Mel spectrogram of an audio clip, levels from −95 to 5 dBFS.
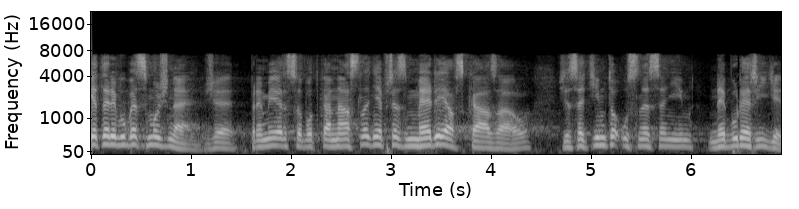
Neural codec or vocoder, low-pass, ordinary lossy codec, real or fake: vocoder, 44.1 kHz, 128 mel bands, Pupu-Vocoder; 7.2 kHz; AAC, 48 kbps; fake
